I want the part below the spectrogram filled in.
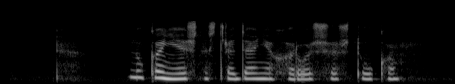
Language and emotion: Russian, sad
